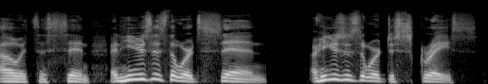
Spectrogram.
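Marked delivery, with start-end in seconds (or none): 0.0-0.9 put-on elderly South Philly woman voice. Imitating old women from south philly: south philly old woman voice. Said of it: "a lot of women from, like, South Philly say".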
